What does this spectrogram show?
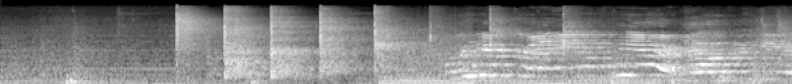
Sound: clapping

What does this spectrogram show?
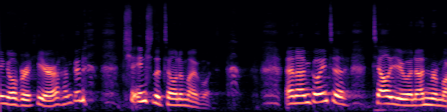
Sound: chuckles

